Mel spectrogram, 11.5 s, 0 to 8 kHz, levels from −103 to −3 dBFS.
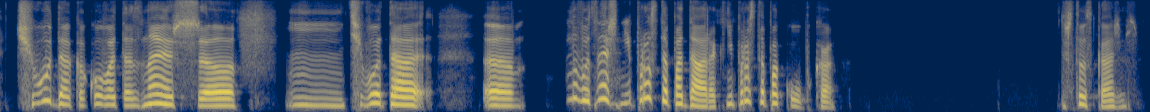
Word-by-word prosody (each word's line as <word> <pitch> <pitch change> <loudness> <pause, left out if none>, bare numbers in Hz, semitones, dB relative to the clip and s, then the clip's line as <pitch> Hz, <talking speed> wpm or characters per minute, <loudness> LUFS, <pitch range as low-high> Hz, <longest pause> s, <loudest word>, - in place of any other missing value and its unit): чуда 240 -3 -2
какого-то, 200 -1 -3
знаешь, 220 +3 +1
а, 180 0 +6 0.5
м, 190 -3 -8
чего-то, 220 - +4 0.5
э. 185 -1 +3 0.5
Ну, 375 +2 -5
вот, 315 -2 +1
знаешь, 350 - 0
не 245 +2 -9
просто 345 -1 0
подарок, 165 - +1
не 225 - -4
просто 275 +2 -3
покупка. 235 - -5 2.3
Что 220 -2 -3
скажешь? 160 -2 -7
210 Hz, 95 wpm, -23 LUFS, 180-250 Hz, 2.3 s, а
